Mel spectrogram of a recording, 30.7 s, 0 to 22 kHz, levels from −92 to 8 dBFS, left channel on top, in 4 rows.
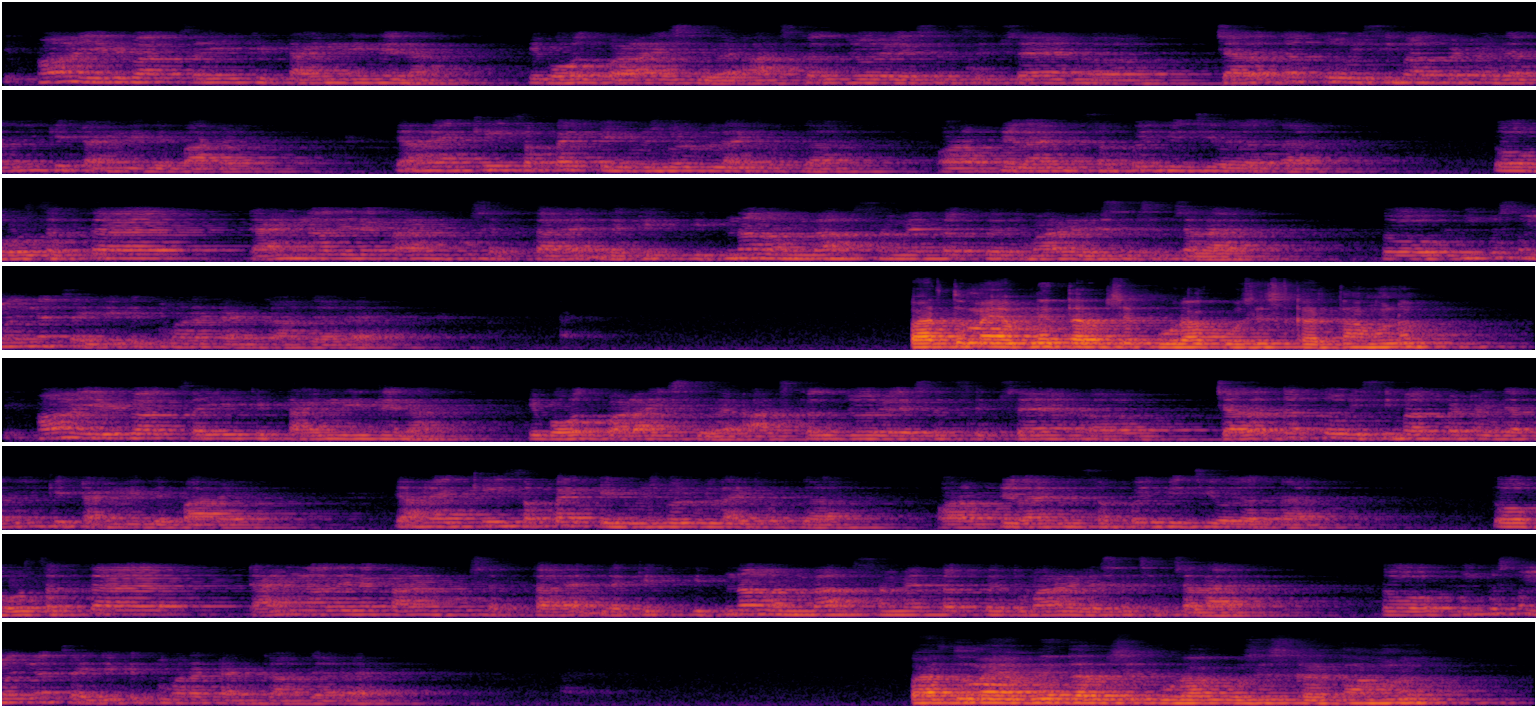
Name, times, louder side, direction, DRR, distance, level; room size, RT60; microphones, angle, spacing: voice 1, 0.2-2.2 2.6-5.7 6.1-8.9 9.6-11.9 12.3-14.3 15.1-16.2 16.6-18.7 18.9-21.6 22.2-24.9, right 1 dB, 30° right, -2 dB, 0.6 m, -38 dB
voice 2, 27.6-30.1, left 2 dB, 60° left, 3 dB, 0.3 m, -26 dB
3.4 x 2.4 x 2.7 m, 1.3 s
head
